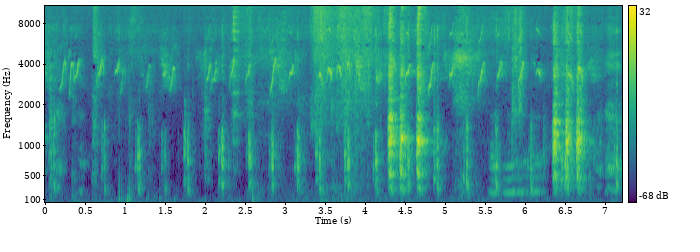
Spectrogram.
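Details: Backyard bantam hen with her one-day-old chicks on a small farm: soft low clucks repeated roughly twice a second, thin high chick peeps scattered above, the clucking swelling louder and busier toward the end.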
